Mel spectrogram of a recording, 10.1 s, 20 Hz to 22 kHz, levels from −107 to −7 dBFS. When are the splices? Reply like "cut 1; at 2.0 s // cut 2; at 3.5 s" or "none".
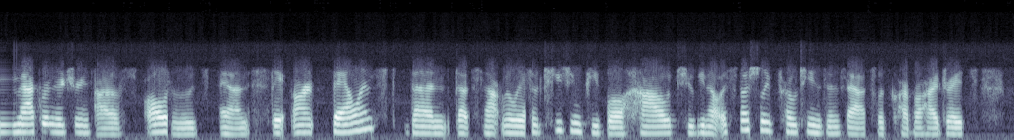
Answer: cut 1; at 0.9 s // cut 2; at 1.7 s // cut 3; at 2.7 s // cut 4; at 3.2 s // cut 5; at 5.2 s // cut 6; at 7.0 s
